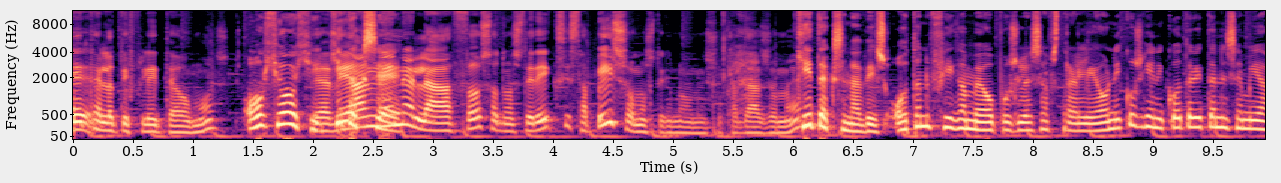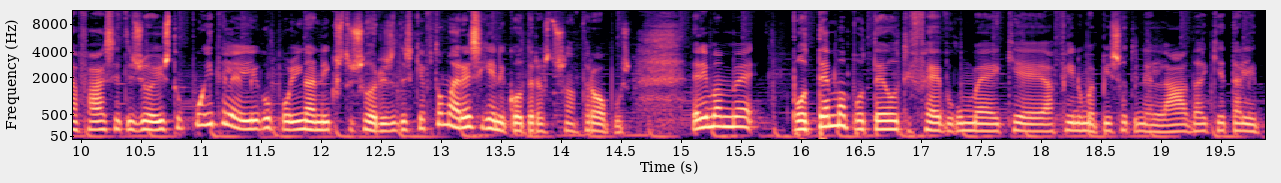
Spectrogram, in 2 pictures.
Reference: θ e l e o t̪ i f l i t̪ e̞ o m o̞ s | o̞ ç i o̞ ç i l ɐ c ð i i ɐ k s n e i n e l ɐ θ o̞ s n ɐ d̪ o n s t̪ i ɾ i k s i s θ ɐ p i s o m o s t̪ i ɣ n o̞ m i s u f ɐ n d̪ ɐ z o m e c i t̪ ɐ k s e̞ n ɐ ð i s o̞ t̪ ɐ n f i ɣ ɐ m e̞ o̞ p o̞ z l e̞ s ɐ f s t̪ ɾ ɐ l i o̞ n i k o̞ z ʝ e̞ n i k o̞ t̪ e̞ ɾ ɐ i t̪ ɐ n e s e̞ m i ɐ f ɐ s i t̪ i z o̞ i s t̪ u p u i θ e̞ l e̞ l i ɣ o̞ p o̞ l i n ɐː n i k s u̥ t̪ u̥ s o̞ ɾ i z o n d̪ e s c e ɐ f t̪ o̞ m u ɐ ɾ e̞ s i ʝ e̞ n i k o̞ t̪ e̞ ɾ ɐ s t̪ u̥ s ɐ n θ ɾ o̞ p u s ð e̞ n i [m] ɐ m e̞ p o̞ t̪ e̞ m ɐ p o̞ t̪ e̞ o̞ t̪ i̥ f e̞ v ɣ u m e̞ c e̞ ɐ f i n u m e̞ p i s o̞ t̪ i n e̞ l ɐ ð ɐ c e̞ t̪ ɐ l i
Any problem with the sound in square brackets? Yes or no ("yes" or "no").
no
